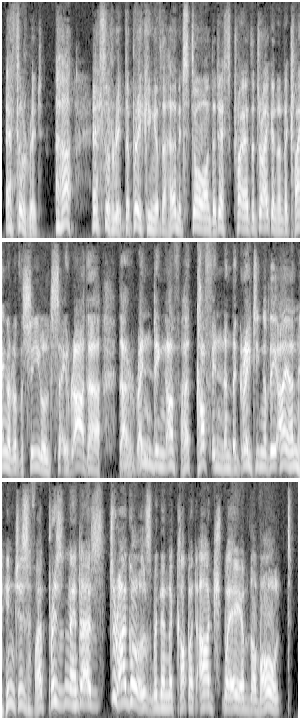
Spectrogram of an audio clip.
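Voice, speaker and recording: A man's voice: sits high, expressive, normal speed, vocal fry, hardly any pauses, husky, no echo, pitched above the performer's own voice, full character voice. A man voicing a crazed, terrified, guilt-ridden man with a tormented, theatrical delivery in a gothic horror audiobook. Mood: frenzied terror. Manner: tormented, theatrical, repeating words, building to shrieks.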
